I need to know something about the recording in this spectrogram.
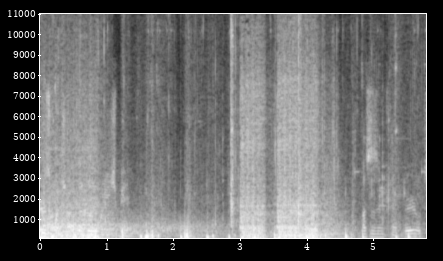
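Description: Gunshots crack in quick bursts indoors.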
